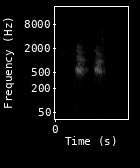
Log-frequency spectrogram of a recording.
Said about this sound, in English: man, my dog going crazy.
